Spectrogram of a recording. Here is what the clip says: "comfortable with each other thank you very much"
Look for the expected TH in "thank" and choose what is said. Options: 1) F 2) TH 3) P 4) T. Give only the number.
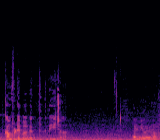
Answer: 4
